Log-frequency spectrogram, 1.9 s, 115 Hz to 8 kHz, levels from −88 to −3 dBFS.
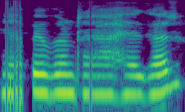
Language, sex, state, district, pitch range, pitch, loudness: Hindi, female, Bihar, Supaul, 230-240 Hz, 235 Hz, -21 LUFS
